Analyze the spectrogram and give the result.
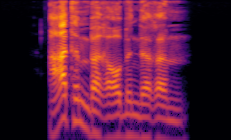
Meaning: strong dative masculine/neuter singular comparative degree of atemberaubend
- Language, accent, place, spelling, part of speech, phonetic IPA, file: German, Germany, Berlin, atemberaubenderem, adjective, [ˈaːtəmbəˌʁaʊ̯bn̩dəʁəm], De-atemberaubenderem.ogg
